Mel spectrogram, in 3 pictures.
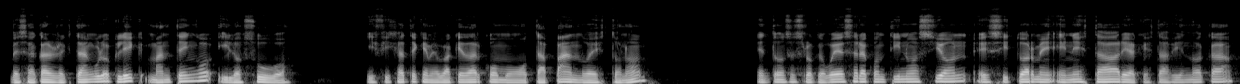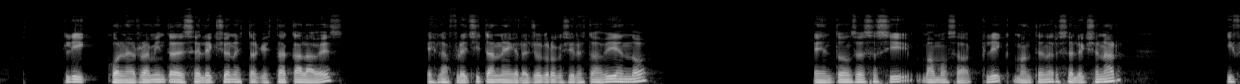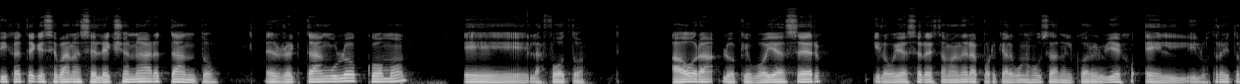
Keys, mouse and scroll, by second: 1.1-2.6 drag, 7.8 click, 12.8 click, 22.0-24.2 drag.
